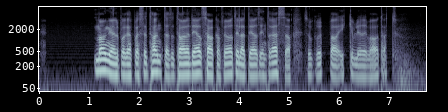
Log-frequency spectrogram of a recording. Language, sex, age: Norwegian, male, 26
